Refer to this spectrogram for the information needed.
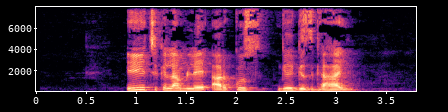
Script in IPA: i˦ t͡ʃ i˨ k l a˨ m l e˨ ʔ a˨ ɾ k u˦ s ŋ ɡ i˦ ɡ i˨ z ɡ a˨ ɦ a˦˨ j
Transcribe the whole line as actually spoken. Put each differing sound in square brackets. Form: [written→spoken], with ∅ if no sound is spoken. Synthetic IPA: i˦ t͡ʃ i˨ k l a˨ m l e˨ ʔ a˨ ɾ k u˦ s ŋ ɡ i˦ ɡ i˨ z ɡ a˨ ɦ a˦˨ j

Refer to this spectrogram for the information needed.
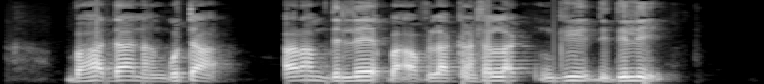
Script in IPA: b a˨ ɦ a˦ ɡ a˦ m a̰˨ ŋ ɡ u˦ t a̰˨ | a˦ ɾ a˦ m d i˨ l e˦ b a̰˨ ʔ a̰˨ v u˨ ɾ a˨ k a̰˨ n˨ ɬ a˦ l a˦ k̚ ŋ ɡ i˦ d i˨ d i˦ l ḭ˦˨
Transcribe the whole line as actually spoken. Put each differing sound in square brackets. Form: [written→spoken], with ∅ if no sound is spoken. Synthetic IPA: b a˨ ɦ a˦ [ɡ→d] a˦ [m→n] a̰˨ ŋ ɡ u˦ t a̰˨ | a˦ ɾ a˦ m d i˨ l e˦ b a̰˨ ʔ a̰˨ v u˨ [ɾ→l] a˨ k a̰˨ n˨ ɬ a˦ l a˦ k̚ ŋ ɡ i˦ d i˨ d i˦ l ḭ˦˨

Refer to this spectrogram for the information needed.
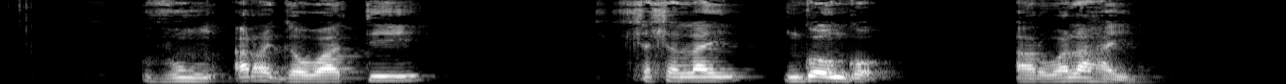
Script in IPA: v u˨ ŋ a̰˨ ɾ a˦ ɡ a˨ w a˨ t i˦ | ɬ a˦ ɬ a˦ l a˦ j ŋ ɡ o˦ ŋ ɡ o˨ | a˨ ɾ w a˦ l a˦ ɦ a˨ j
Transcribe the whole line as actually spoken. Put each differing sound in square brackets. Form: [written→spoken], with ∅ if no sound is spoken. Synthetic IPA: v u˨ ŋ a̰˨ ɾ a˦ ɡ a˨ w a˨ t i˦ | ɬ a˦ ɬ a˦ l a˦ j ŋ ɡ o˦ ŋ ɡ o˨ | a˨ ɾ w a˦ l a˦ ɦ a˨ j

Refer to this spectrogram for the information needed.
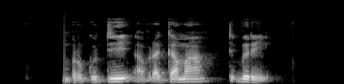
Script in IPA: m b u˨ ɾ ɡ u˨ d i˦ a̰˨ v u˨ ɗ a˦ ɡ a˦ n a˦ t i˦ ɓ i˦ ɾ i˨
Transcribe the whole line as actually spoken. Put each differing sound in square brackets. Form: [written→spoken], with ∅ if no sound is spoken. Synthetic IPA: m b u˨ ɾ ɡ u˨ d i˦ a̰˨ v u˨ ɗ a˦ ɡ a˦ [n→m] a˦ t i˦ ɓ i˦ ɾ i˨

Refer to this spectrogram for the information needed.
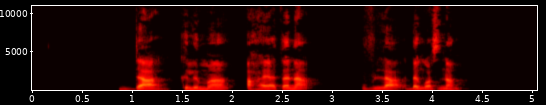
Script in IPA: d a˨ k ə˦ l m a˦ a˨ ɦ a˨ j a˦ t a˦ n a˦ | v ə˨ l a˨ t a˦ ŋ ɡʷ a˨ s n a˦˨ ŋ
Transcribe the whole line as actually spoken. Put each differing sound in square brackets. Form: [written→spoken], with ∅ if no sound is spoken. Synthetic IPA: d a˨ k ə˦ l m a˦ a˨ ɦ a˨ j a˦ t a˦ n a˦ | v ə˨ l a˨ [t→d] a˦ ŋ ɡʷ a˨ s n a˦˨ ŋ

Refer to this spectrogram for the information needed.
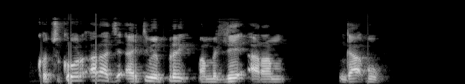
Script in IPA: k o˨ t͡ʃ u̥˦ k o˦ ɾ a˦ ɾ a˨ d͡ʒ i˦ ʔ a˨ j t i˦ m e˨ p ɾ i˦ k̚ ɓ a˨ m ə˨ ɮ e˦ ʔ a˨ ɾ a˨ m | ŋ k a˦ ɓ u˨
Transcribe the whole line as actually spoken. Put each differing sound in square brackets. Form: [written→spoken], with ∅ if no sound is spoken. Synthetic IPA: k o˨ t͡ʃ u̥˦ k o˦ ɾ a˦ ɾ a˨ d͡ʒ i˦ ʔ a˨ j t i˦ m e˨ p ɾ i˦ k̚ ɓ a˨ m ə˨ ɮ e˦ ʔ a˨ ɾ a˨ m | ŋ [k→ɡ] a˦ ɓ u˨

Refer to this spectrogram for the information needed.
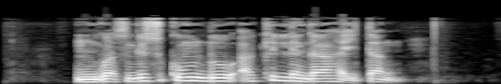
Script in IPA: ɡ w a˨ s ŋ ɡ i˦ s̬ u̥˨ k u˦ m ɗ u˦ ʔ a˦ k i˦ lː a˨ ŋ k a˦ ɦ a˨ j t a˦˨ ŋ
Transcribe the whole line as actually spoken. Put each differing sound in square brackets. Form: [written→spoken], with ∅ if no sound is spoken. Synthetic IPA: ɡ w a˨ s ŋ ɡ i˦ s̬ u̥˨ k u˦ m ɗ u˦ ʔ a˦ k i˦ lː [a˨→e˨] ŋ [k→ɡ] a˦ ɦ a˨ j t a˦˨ ŋ

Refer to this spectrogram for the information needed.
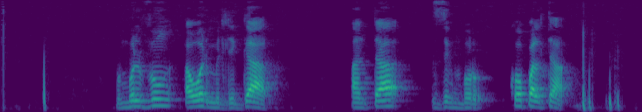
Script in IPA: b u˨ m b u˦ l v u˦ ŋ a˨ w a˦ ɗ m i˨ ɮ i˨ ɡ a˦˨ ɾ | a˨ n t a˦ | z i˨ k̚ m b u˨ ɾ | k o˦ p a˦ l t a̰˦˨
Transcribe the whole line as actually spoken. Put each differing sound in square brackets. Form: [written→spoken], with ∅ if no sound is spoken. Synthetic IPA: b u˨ m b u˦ l v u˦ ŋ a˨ w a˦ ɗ m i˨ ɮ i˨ ɡ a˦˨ ɾ | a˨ n t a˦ | z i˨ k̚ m b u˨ ɾ | k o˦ p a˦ l t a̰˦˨

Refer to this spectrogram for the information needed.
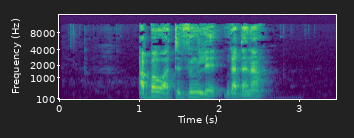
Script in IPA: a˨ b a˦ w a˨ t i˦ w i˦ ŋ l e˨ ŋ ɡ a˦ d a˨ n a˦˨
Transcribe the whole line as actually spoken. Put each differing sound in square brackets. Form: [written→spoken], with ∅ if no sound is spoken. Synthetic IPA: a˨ b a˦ w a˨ t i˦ [w→v] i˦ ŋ l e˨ ŋ ɡ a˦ d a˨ n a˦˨

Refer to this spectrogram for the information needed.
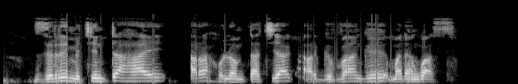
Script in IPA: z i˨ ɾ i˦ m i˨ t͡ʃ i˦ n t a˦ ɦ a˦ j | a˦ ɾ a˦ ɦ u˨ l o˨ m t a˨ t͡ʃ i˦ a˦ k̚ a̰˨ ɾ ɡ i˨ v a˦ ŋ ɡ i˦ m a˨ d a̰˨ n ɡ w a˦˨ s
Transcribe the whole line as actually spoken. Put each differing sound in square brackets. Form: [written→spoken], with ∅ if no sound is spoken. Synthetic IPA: z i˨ ɾ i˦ m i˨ t͡ʃ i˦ n t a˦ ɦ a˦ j | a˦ ɾ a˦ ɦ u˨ l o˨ m t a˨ t͡ʃ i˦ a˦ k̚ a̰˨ ɾ ɡ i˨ v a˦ ŋ ɡ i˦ m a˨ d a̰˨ [n→ŋ] ɡ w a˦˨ s

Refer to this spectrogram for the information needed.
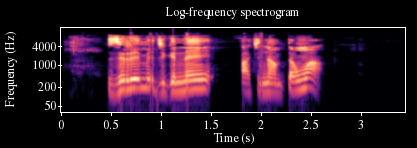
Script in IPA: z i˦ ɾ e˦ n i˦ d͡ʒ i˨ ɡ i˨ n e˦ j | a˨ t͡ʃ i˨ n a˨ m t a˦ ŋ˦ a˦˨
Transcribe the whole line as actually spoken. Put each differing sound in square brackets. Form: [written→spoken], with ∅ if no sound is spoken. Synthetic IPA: z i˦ ɾ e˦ [n→m] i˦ d͡ʒ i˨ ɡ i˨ n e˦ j | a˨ t͡ʃ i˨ n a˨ m t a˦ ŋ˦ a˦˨

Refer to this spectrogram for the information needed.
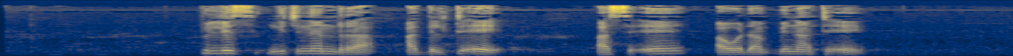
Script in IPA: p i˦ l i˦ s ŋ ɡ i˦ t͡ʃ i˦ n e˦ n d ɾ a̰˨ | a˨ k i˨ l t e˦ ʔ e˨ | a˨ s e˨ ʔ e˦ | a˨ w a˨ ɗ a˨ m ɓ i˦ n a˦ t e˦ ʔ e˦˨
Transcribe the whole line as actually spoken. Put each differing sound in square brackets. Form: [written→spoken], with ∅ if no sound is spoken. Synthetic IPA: p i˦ l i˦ s ŋ ɡ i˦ t͡ʃ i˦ n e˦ n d ɾ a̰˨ | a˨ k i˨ l t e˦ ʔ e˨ | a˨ s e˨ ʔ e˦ | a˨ w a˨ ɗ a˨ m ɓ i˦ n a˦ t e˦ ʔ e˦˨

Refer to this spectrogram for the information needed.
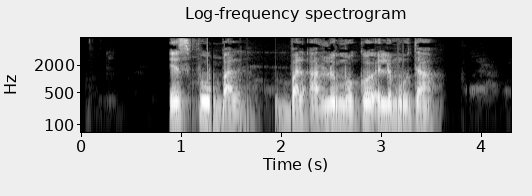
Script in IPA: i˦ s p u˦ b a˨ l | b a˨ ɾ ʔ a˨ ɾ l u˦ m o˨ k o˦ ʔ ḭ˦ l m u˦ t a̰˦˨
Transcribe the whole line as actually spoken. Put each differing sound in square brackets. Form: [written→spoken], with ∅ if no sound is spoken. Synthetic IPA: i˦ s p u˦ b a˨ l | b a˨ [ɾ→l] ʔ a˨ ɾ l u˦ m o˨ k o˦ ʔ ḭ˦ l m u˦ t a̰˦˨

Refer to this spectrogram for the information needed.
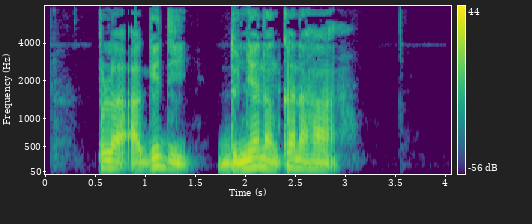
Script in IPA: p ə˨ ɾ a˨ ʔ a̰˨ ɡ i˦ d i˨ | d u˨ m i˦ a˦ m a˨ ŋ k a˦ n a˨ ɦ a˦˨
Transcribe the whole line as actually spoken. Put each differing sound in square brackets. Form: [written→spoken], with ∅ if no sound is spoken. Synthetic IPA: p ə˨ [ɾ→l] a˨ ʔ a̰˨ ɡ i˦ d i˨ | d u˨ [m→n] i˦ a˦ [m→n] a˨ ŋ k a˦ n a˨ ɦ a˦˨

